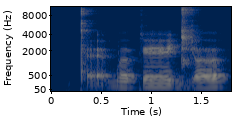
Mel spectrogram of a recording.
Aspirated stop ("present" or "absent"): absent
